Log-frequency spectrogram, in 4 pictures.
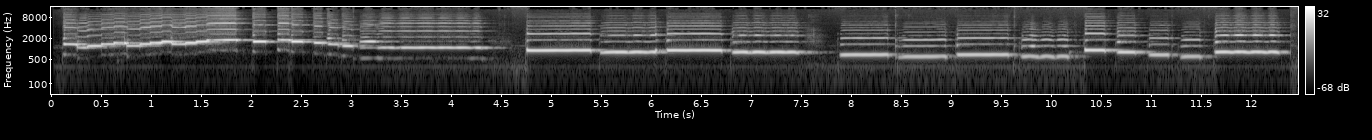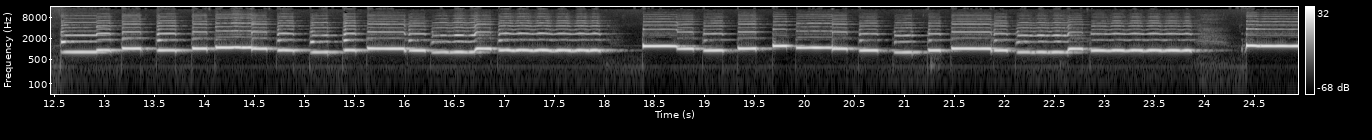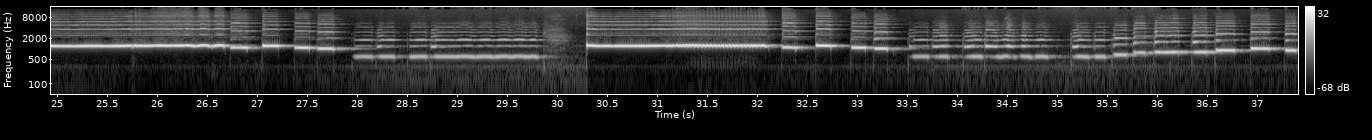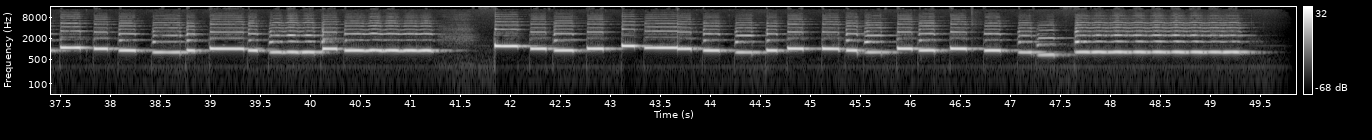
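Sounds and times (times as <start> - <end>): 
recorder playing: 0.0 - 49.8.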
